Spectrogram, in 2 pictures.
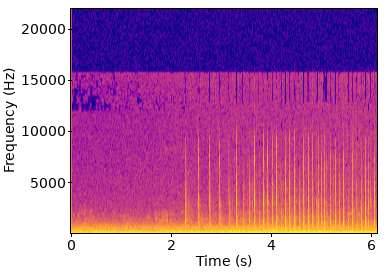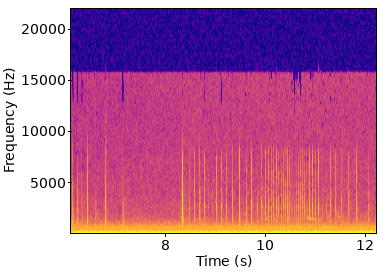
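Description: Two long runs of sharp clicks, each starting slowly, speeding into a fast rattle and slowing again, over a low steady rumble.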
